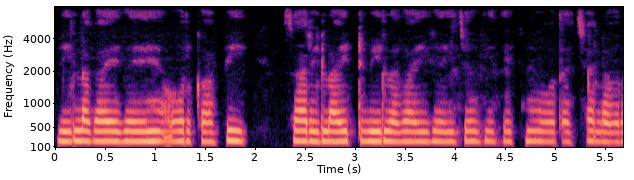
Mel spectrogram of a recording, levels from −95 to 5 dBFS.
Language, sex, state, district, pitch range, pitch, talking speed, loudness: Hindi, female, Bihar, Supaul, 205-210 Hz, 210 Hz, 200 wpm, -15 LUFS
